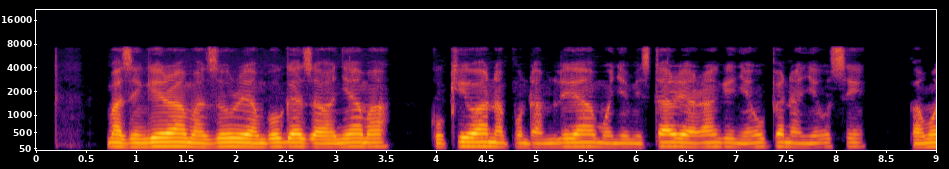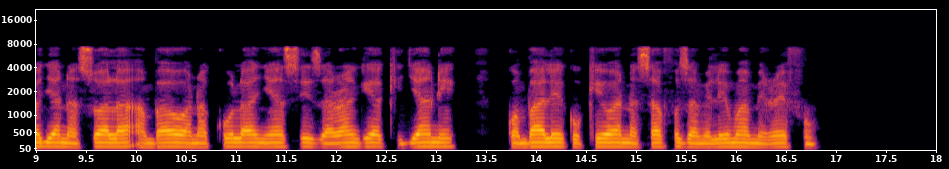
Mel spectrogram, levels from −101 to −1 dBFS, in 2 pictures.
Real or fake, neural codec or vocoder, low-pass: real; none; 7.2 kHz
